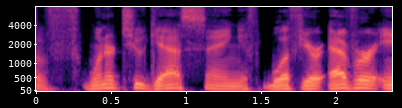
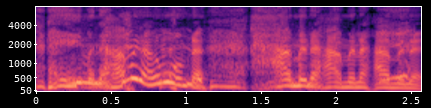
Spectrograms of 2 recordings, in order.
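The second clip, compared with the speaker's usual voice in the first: put-on nervous stammering, higher pitched; 7 semitones higher than usual. Mimicking a nervous greeting, like a nervous character in a bad old sketch. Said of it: "You're like someone in a bad old sketch who's nervous".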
